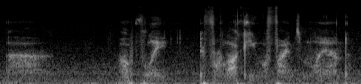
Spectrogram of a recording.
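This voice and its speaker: An ASMR video host whispering casual, rambling gameplay commentary in a breathy, unvoiced voice. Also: normal speed. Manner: soft-spoken, rambling, casual.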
